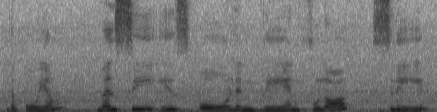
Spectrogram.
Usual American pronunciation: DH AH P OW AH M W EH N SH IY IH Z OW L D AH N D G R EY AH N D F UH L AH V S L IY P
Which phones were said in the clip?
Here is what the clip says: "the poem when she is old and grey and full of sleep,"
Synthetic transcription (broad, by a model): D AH P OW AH M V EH N S IY IH Z OW L D AH N D G R EY AH N D F UH L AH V S L IY P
